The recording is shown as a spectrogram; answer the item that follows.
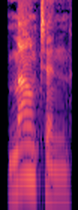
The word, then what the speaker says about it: mountain: से बोलें, एनर्जी दें, माउंटन। टन पे मैं ज्यादा स्ट्रेस नहीं कर रहा, माउंटन। तो माउंटेन आज से पहले अगर आप कहते हैं तो इसको ठीक कर लें, और इसका प्रोनाउंसिएशन है माउंटन।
